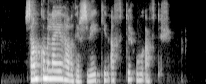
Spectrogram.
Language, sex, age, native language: Icelandic, female, 20-29, Icelandic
